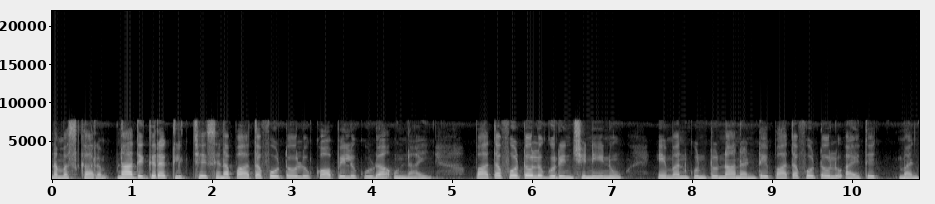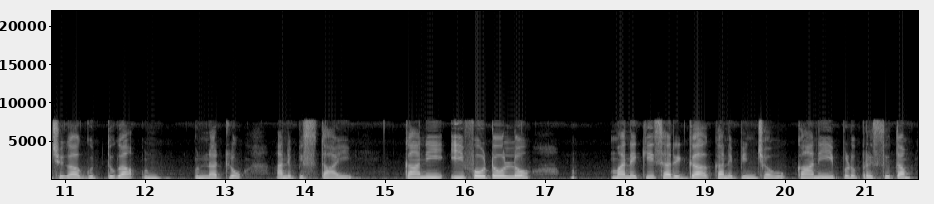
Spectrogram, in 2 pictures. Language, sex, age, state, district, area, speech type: Telugu, female, 18-30, Telangana, Adilabad, rural, spontaneous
